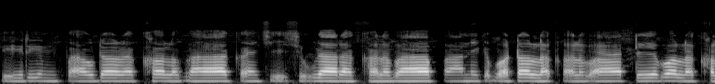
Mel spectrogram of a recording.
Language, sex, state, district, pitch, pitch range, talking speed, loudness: Bhojpuri, male, Uttar Pradesh, Gorakhpur, 150 Hz, 150-155 Hz, 145 wpm, -17 LUFS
